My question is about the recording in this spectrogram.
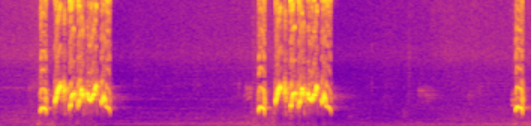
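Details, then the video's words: Red-whiskered bulbul from Thailand, a teacher-style training song: two bright bursts of quick, bubbly whistled notes rising and falling, each about a second long and three seconds apart, with the start of a third at the end; quiet room background. "ฝึกเสียงของคุณเพื่อทักทายกับยอดเพลงและร้องเพลงที่มีไฟอย่างรวดเร็ว นกกรงหัวจุก"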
